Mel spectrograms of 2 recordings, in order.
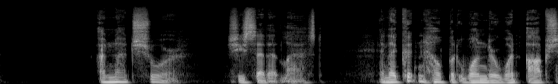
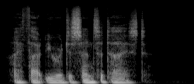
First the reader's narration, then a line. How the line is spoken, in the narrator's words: she murmured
